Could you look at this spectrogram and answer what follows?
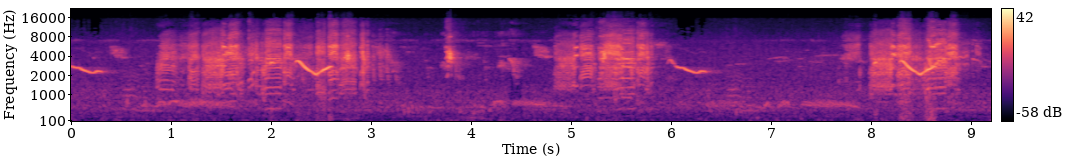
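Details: Harsh rasping chatter bursts from a black drongo, each followed or preceded by a quick dipping-and-rising whistle, repeated about four times. Recorded in 2024 for night bird trapping.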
